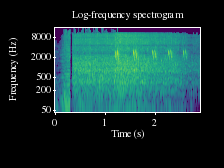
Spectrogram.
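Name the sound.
little bird singing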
